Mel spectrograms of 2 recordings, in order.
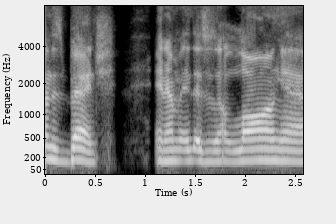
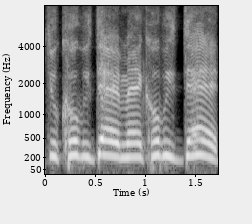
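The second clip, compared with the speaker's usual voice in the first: mock upset, devastated yelling, pitched up; 5 semitones higher, 3 dB louder than usual. Retelling a passerby at a mall yelling into his phone: retelling a loud yell. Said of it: "very loudly yelling into his phone".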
